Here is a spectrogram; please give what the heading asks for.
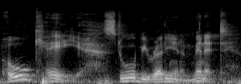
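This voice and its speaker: Guy acting as a careful skeptical park service man, bit nervous, gently scolding, horror audio drama. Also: mid-range voice, sing-song, a little fast, background noise, lightly acted. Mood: cautious, mildly scolding. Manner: cautious, hesitant, gently scolding.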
